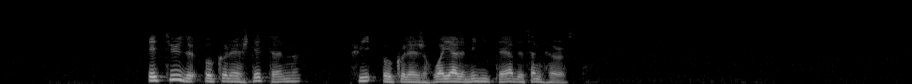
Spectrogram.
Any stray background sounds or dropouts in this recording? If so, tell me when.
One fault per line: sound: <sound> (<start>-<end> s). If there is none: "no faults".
no faults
